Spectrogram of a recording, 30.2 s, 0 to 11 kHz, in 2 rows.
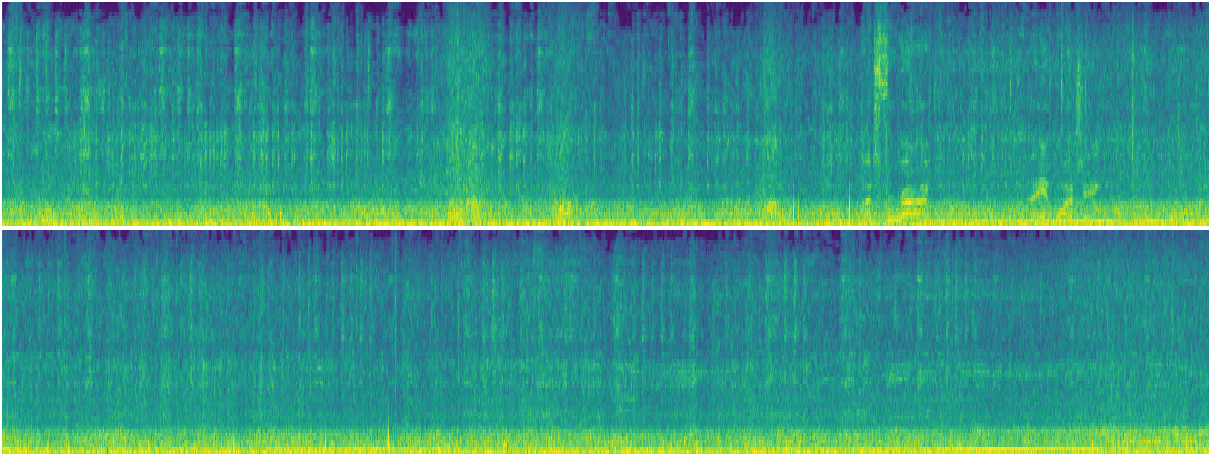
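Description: Ferrari GTC4Lusso driving at road speed, heard from inside the cabin: a steady engine drone over road and tyre noise, with a higher engine tone that comes and goes and rises slightly as the car pulls.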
